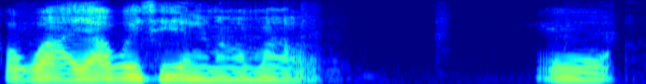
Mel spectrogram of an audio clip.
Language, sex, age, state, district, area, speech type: Maithili, female, 60+, Bihar, Araria, rural, spontaneous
